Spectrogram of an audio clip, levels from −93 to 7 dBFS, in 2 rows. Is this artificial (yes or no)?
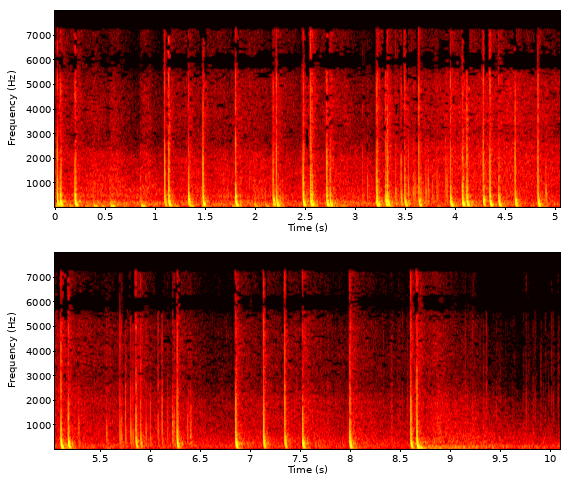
no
